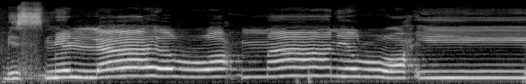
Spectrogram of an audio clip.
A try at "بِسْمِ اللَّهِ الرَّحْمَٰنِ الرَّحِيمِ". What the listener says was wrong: जाल पर सीटी क्यों निकाल रहे हो? ज़बान ऊपर लगाओ।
